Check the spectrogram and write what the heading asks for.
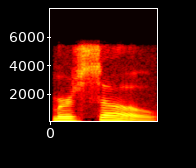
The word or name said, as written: Meursault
